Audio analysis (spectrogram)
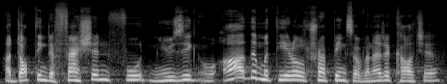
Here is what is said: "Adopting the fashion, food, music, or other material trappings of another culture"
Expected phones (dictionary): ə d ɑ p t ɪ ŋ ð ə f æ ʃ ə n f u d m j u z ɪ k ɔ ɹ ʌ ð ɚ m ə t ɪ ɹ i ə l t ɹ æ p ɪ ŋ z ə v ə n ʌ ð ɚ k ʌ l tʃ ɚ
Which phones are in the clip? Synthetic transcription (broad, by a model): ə d ɑ p t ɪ ŋ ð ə f æ ʃ ə n f u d m j u z ɪ k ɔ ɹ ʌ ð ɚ m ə t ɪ ɹ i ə l t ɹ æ p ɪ ŋ s ə v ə n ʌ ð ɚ k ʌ l tʃ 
